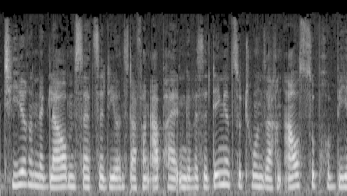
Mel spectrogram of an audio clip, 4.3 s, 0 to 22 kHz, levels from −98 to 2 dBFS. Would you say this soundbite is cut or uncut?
uncut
